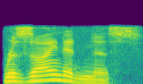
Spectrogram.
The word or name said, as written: resignedness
